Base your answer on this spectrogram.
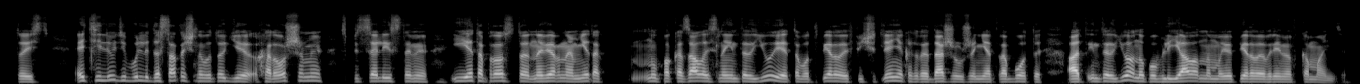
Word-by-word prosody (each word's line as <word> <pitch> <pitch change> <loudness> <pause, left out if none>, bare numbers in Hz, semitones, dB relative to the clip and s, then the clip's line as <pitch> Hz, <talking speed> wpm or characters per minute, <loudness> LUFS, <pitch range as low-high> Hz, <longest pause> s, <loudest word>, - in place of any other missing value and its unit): То 130 - -4
есть 120 -3 -2 0.2
эти 185 +2 0
люди 185 0 -5
были 175 0 -4
достаточно 165 -1 -1
в 150 - -3
итоге 145 -2 -2
хорошими 170 +5 -1
специалистами, 145 -1 -2 0.2
и 160 +2 -7
это 170 -1 +3
просто, 155 -2 +1
наверное, 145 0 +3
мне 145 +3 +1
так, 140 -5 -2 0.3
ну, 155 0 -6
показалось 145 +1 +2
на 145 0 0
интервью. 140 +8 -2
И - - +3
это 135 0 +2
вот 125 0 -6
1 150 -3 +2
впечатление, 150 +7 -2
которое, 130 -3 -2
даже 130 0 +4
уже 130 +1 -4
нет 125 -1 -1
работы, 130 -2 -2 0.2
а 130 - +11
от - - +1
интервью, 145 +7 +1
оно 150 -5 0
повлияло 140 +3 +3
на 135 -1 -5
мое 130 0 0
1 130 -2 +2
время 125 -1 -1
в - - -29
команде. 110 -5 -7
140 Hz, 180 wpm, -24 LUFS, 130-155 Hz, 0.3 s, а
